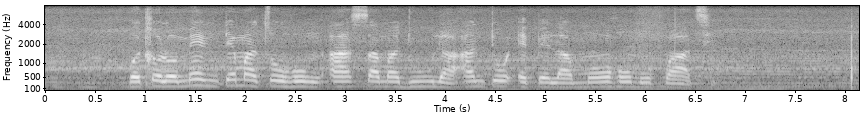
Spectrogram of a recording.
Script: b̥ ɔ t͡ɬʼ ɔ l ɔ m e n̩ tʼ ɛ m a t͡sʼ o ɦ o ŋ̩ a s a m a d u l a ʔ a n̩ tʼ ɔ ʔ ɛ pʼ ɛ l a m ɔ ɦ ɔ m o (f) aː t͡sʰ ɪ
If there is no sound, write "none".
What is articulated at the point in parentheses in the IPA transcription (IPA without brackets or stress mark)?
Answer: f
